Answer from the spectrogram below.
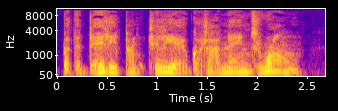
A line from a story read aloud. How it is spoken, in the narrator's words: Klaus whispered back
